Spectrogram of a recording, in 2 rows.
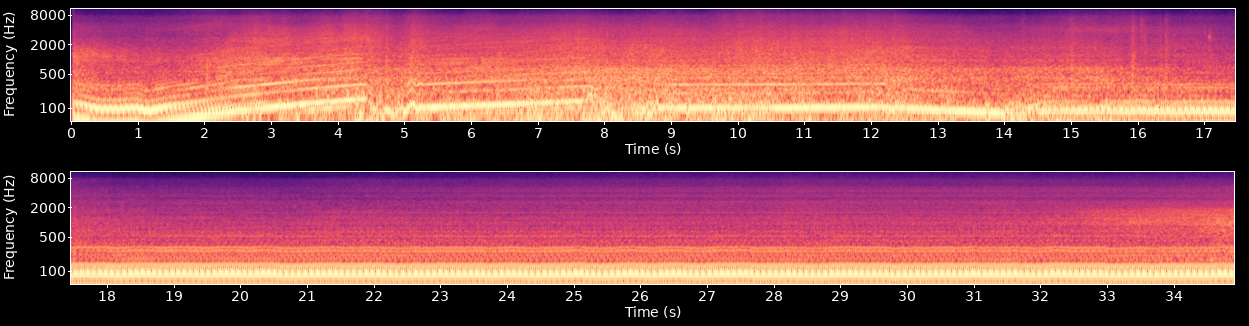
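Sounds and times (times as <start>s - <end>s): wind rushing over microphone: 2.1s - 17.2s, 32.8s - 34.9s.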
